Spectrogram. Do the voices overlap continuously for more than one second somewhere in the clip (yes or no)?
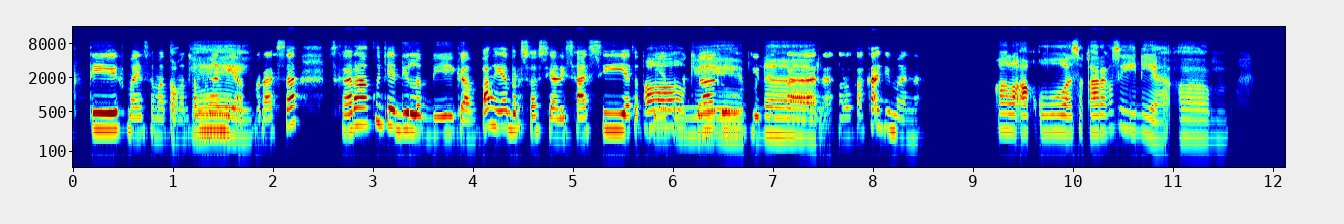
yes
